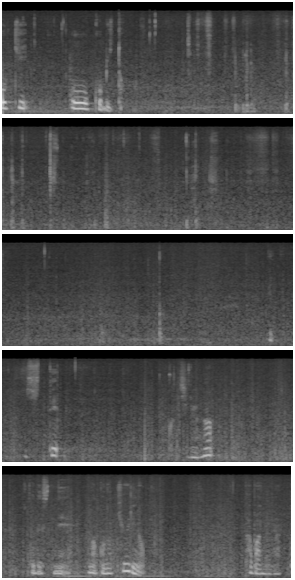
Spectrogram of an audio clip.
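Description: Small rubber toys tap and click softly as fingers handle them.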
